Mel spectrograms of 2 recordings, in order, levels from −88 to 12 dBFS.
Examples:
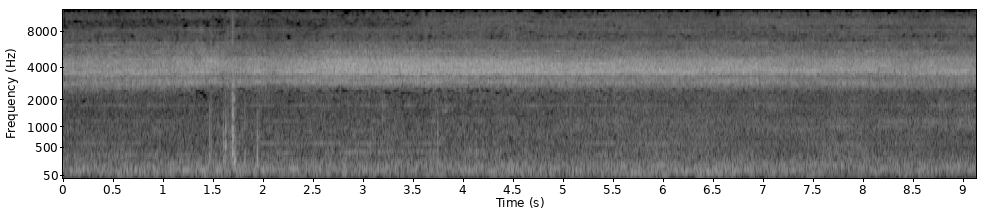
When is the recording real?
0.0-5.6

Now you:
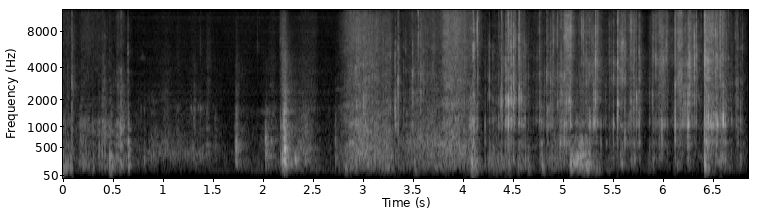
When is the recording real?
0.0-0.5; 2.7-4.7; 6.2-6.9

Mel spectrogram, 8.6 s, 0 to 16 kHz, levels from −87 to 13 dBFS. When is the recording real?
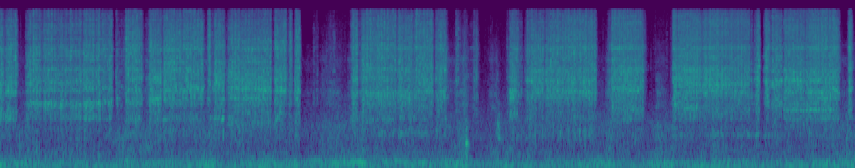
0.0-6.9; 7.5-8.6

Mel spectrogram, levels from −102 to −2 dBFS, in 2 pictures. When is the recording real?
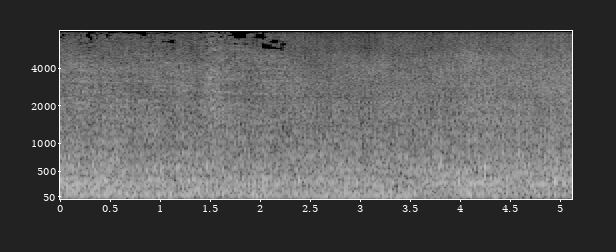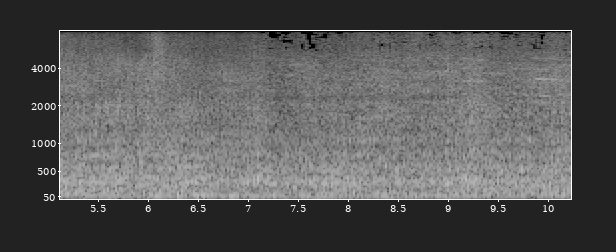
0.0-2.3; 7.1-10.2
